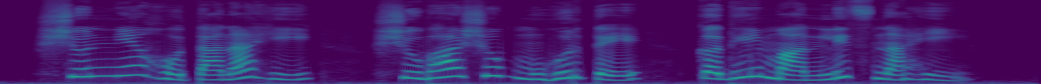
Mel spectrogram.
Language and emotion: Marathi, neutral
